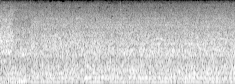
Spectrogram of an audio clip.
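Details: A steady vehicle engine drones throughout, with no animal calls heard.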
